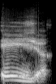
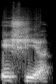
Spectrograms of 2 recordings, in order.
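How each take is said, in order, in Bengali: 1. এটা বলা হয় নেটিভ ইংরেজিভাষীরা যেভাবে বলে সেভাবে। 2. এটা বলা হয় বাংলাভাষীরা সাধারণত যেভাবে বলে সেভাবে। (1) "নেটিভরা বলে কি এইজা" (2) "আমরা বলি কি এশিয়া"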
